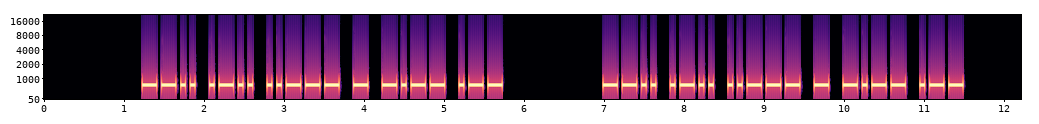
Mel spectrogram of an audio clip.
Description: Morse code, heard as a keyed tone, about 19 wpm, 700 Hz. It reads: ZL2TYW ZL2TYW
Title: DXCC-100 Call Signs - 6 Characters - Repeated 2x - 20wpm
